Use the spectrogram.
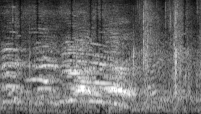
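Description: A wrestling crowd in an arena in Newcastle roars and cheers loudly and steadily throughout, with scattered shouts rising out of the dense wall of voices during a Drew McIntyre versus Will Ospreay championship match.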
